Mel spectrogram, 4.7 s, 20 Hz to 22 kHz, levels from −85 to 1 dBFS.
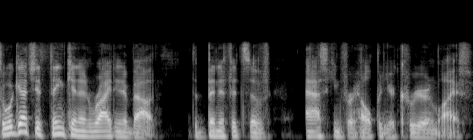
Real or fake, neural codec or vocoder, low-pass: fake; codec, 16 kHz, 4.8 kbps, FACodec; 7.2 kHz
